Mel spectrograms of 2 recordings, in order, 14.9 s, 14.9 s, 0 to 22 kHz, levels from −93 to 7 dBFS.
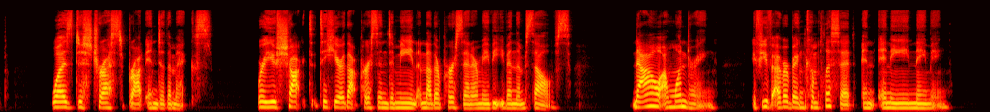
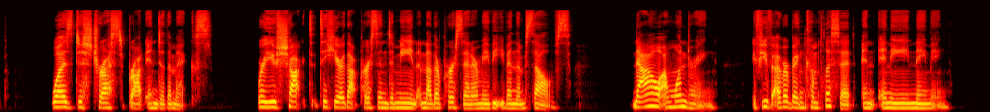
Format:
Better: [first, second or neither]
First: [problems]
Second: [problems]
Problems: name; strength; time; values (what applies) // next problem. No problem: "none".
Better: neither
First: none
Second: none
